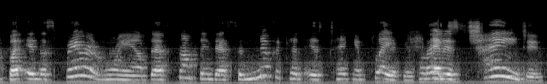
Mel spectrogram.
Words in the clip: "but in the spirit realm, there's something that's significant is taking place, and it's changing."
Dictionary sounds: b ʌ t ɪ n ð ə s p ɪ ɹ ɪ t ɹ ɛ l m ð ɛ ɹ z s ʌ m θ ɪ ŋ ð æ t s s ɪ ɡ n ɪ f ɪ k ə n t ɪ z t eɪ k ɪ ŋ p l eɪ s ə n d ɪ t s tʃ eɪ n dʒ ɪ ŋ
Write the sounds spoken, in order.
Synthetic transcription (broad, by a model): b ʌ t ɪ n ð ə s p ɪ ɹ ɪ t ɹ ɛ m ð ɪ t s ʌ m θ ɪ ŋ ð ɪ t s s ɪ ɡ n ɪ f ɪ k ə n t ɪ z t eɪ k ɪ ŋ p l eɪ s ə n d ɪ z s tʃ eɪ n dʒ ɪ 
